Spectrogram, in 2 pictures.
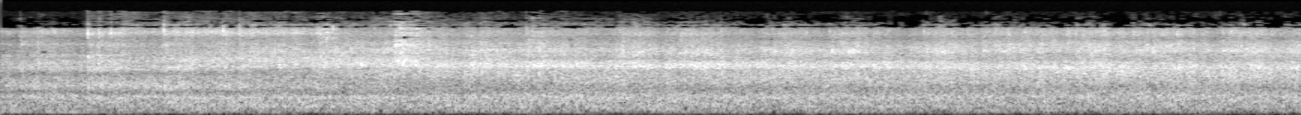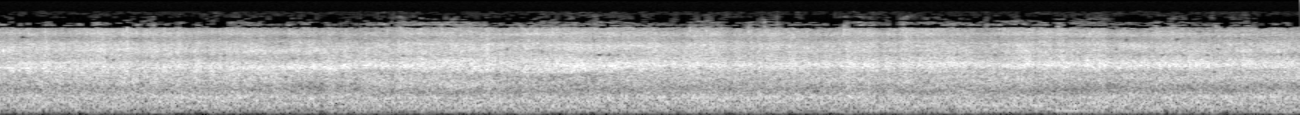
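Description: Express train's passenger coaches rolling past over a steel girder bridge: a steady, loud running noise of wheels on rails that holds even throughout.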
